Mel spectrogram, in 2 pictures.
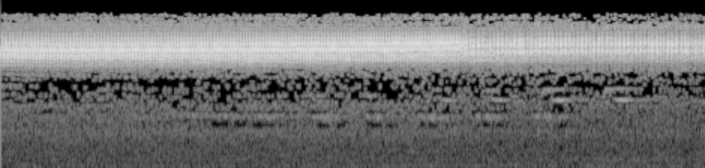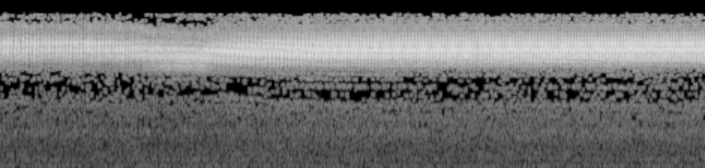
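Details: Indian summer cicadas give a loud, continuous shrill buzz. The high hiss holds steady throughout and dips briefly near the middle before returning at full strength.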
